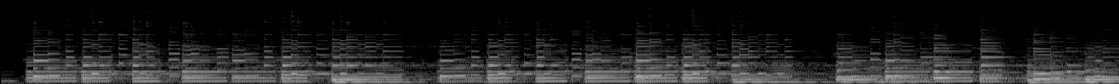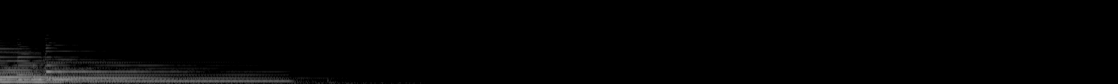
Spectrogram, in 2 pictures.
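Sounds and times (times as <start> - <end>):
folk songs on guitar: 0.0 - 14.4.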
